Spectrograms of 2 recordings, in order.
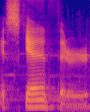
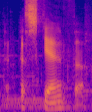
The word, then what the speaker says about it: Ascantha: Like, with that very weird pronunciation, like Ascanther instead of Ascantha.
